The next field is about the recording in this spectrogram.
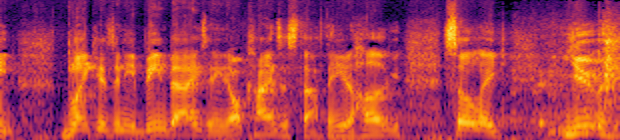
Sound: laughter

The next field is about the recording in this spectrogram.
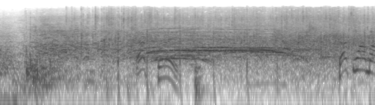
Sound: audience clapping and cheering

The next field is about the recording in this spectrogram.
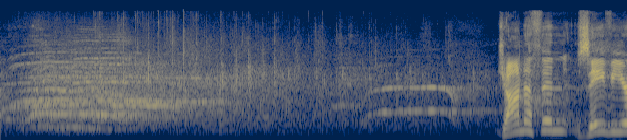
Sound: crowd cheering; crowd applauding

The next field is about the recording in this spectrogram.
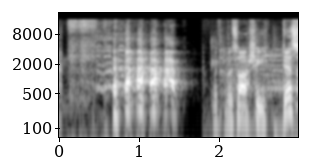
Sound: laughing

